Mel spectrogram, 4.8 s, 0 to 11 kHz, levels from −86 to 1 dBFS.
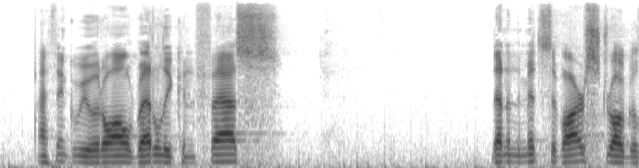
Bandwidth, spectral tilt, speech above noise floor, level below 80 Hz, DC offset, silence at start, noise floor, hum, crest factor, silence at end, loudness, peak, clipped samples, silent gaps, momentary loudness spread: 10.5 kHz; -4 dB/octave; 33 dB; -56 dBFS; under 0.1%; 0.3 s; -57 dBFS; none; 20 dB; 0 s; -25 LUFS; -8 dBFS; under 0.1%; none; 13 LU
